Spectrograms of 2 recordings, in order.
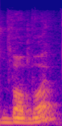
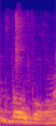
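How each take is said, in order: First: The name ends with an added t sound. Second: The name ends on a plain vowel sound. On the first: The speaker calls it wrong. "les Haïtiens, des fois, prononcent Bobotte" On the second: The speaker calls it right. "Il faut dire Bobo"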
